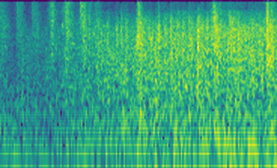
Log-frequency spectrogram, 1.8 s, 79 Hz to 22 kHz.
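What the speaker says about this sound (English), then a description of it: "I'm calling in a heavy artillery barrage. calling in an airstrike." Heavy artillery barrage and airstrike in Company of Heroes 2 on a bridge map: a dense, continuous rumble of distant blasts and gunfire rolls on steadily for the whole moment, fairly loud with no voices.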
